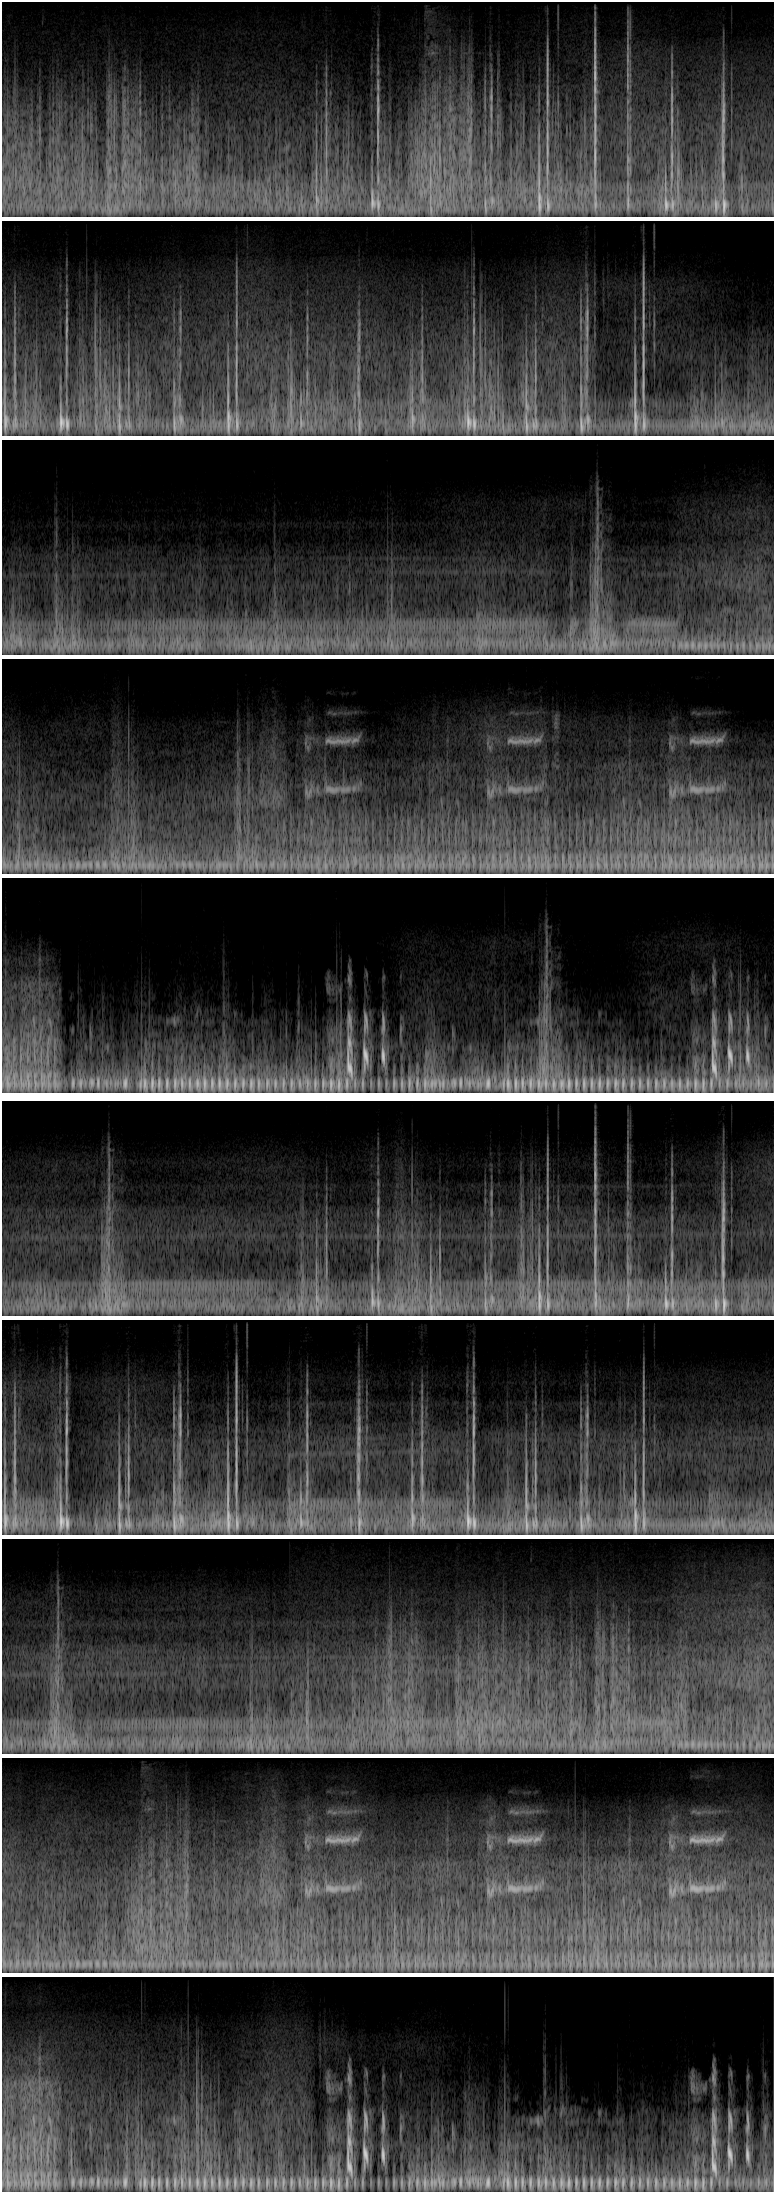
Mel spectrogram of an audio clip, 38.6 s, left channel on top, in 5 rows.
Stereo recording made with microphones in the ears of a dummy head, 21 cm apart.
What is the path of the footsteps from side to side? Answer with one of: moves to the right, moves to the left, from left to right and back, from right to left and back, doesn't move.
from left to right and back.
